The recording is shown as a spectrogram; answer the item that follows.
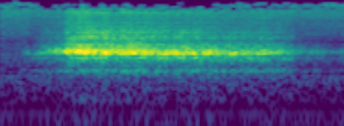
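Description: A woman taking one slow, audible breath through the mouth, lasting about a second and a half, as a paced breath in a calming breathing exercise.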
